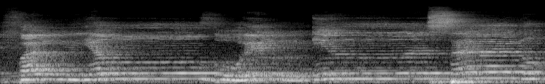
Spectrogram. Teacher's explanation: Ya dua-duanya sama-sama ikhfa, sama-sama dengung. Berapa harokat? 2 harokat.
